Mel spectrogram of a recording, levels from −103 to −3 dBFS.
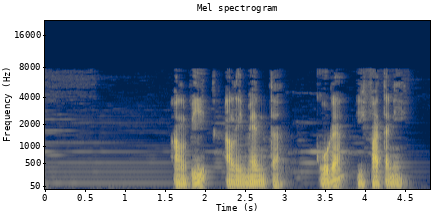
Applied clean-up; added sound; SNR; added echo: classical method log-MMSE.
